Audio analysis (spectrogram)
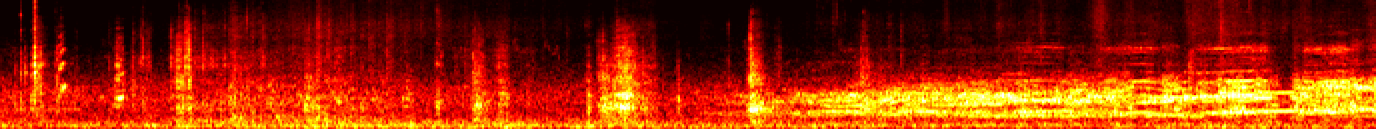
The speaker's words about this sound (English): But I'm here for the chickens.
